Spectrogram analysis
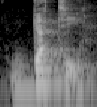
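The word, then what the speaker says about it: guttae: And these are called gutti. I almost want to say it's pronounced like slutty, but I won't.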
